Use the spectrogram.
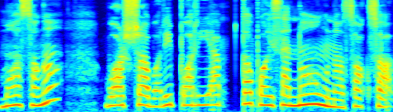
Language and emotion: Nepali, fearful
